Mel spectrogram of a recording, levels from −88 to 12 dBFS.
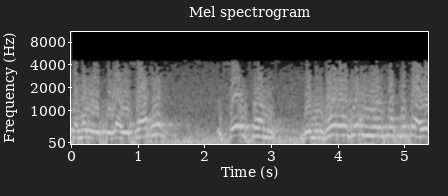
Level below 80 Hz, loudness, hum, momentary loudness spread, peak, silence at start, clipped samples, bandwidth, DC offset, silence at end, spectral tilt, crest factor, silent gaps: -24 dBFS; -11 LUFS; none; 7 LU; -2 dBFS; 0 s; under 0.1%; 4.7 kHz; under 0.1%; 0 s; -13 dB/octave; 8 dB; none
